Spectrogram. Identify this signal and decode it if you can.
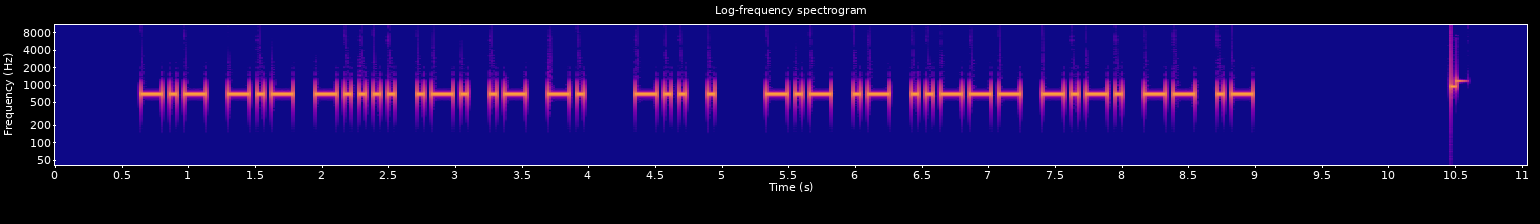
Morse code, heard as a keyed tone, about 22 wpm, 700 Hz. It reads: KK6RAN DE KA2CMA
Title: USA Callsign DE Callsign - 6 Characters - 22wpm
